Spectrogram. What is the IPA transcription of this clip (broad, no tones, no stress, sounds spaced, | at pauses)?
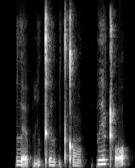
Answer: l ɛ̰ p ḭ l kʼ ɘ l ʔ ḭ t kʼ ɔ̃ | p e l ʈʰ ɔ̰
